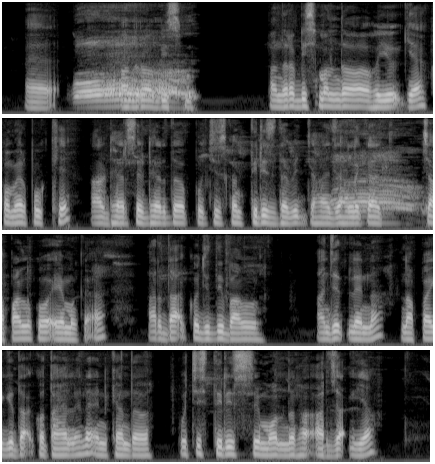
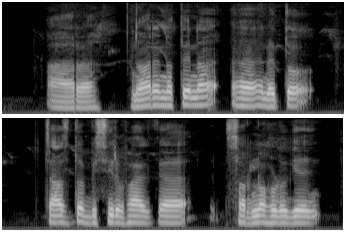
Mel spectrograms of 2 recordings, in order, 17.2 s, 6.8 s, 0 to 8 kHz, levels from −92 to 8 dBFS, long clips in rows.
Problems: background sounds at intervals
